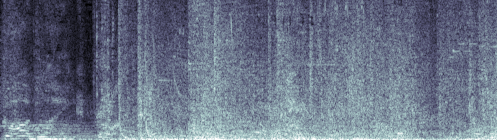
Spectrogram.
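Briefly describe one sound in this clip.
Magic spells whoosh and blast in a fast game battle.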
